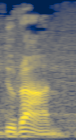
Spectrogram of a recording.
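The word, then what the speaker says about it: Durán: hands of stone roberto duran yeah in his you know the spanish pronunciation would be duran yes so at any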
